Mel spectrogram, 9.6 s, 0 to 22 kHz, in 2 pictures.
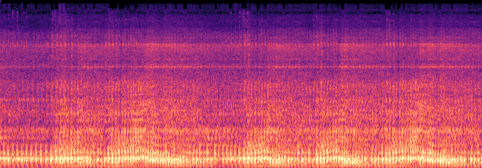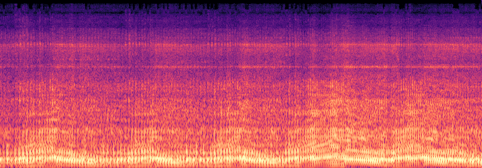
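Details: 1964 Honda Super Cub CA102 after full top-end rebuild, throttle blipped: single revs up and settles back cleanly about every second and a half, even beat between, no misses; good compression, no smoke, running really good.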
